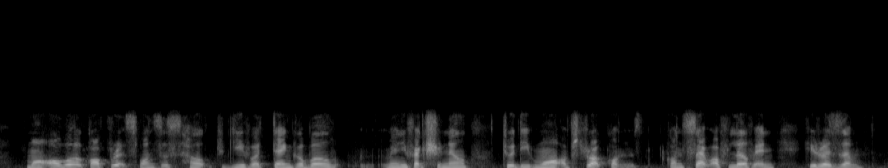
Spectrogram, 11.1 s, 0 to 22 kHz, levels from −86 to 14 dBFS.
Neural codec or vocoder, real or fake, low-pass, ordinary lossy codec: none; real; 7.2 kHz; Opus, 16 kbps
